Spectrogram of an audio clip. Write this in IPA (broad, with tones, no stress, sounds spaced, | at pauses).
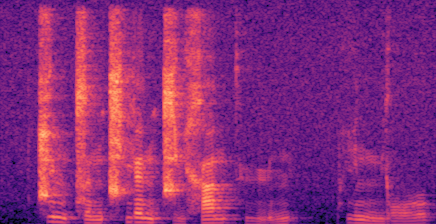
t͡ɕ y˥˩ n t͡s ə˧˥ n t͡ɕʰ j ɛ˥˩ n t͡ɕ ḭ˨˩ x a˥ n t̪ʰ y̰˨˩˦ n | pʰ i˥˩ n n̪ j o˧˥ ʊ̯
